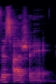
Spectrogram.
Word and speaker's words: Versace: It's actually pronounced Versace.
